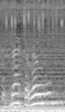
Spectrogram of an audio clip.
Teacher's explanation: There are words like macaroni, the mac and the roan, we kind of equally stress.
